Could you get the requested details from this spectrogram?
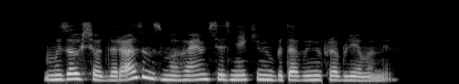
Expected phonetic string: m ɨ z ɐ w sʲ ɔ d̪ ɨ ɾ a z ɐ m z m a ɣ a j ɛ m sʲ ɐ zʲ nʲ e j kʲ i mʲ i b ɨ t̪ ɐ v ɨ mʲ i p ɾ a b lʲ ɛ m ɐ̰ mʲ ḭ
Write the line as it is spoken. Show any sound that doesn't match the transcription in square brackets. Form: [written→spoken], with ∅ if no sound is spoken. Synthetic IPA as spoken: m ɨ z [ɐ→a] w sʲ ɔ d̪ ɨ ɾ a z ɐ m z m a ɣ a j ɛ m sʲ ɐ zʲ nʲ e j kʲ i mʲ i b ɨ t̪ [ɐ→a] v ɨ mʲ i p ɾ a b lʲ ɛ m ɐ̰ mʲ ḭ

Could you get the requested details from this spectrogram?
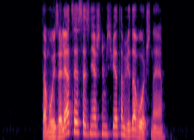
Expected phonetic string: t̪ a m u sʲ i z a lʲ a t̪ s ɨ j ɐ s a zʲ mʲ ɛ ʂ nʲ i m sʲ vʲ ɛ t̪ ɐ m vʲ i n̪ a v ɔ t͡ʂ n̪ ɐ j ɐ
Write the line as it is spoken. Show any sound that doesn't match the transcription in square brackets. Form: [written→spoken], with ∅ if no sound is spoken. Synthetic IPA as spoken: t̪ a m u [sʲ→∅] i z a lʲ a t̪ s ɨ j ɐ s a zʲ [mʲ→nʲ] ɛ ʂ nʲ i m sʲ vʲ ɛ t̪ ɐ m vʲ i [n̪→d̪] a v ɔ t͡ʂ n̪ ɐ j ɐ

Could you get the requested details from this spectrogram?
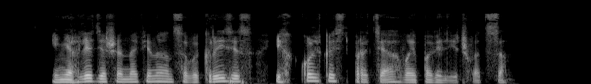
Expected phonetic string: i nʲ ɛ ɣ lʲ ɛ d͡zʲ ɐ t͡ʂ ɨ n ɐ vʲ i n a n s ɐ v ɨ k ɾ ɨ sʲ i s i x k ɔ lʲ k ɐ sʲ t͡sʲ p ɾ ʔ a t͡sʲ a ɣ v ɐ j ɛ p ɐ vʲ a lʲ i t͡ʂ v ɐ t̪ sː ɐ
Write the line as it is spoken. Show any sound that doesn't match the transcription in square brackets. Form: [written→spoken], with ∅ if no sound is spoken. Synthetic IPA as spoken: i nʲ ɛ ɣ lʲ ɛ d͡zʲ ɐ t͡ʂ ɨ n ɐ [vʲ→fʲ] i n a n s ɐ v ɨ k ɾ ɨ [sʲ→zʲ] i s i x k ɔ lʲ k ɐ sʲ t͡sʲ p ɾ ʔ a t͡sʲ a ɣ v ɐ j ɛ p ɐ vʲ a lʲ i t͡ʂ v ɐ t̪ sː ɐ

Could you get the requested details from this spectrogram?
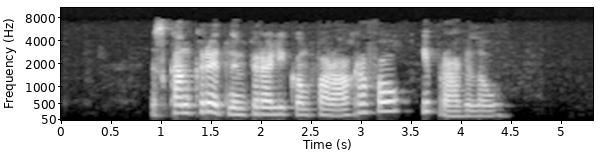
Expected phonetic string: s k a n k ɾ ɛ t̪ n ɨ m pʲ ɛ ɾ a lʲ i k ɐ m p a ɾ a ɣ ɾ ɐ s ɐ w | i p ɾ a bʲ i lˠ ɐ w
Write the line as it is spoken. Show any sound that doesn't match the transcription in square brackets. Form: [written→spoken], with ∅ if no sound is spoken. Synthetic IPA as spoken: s k a n k ɾ ɛ t̪ n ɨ m pʲ ɛ ɾ a lʲ i k ɐ m p a ɾ a ɣ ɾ ɐ [s→f] ɐ w | i p ɾ a [bʲ→vʲ] i lˠ ɐ w

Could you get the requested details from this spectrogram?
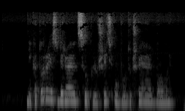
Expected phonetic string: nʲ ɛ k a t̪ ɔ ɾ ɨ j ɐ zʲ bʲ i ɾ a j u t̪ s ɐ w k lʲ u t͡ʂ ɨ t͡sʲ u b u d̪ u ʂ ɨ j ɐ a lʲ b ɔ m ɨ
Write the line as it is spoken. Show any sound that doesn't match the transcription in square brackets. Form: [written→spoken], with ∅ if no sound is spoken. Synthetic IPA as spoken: nʲ ɛ k a t̪ ɔ ɾ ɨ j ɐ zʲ bʲ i ɾ a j u t̪ [s→sː] ɐ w k lʲ u t͡ʂ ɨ t͡sʲ u b u d̪ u [ʂ→t͡ʂ] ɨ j ɐ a lʲ b ɔ m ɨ

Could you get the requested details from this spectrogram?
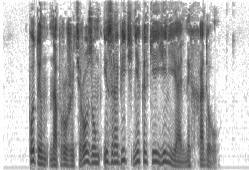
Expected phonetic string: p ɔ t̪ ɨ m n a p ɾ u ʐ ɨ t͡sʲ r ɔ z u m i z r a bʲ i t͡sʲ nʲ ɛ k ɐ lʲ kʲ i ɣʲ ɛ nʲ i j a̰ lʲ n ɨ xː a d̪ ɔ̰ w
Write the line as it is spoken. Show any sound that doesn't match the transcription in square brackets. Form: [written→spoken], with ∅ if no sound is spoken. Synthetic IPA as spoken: p ɔ t̪ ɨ m n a p ɾ u ʐ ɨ t͡sʲ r ɔ z u m i z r a bʲ i t͡sʲ nʲ ɛ k ɐ lʲ kʲ i ɣʲ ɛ nʲ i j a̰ lʲ n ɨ xː a d̪ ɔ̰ w

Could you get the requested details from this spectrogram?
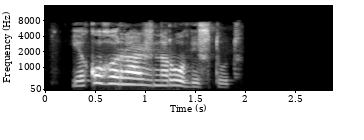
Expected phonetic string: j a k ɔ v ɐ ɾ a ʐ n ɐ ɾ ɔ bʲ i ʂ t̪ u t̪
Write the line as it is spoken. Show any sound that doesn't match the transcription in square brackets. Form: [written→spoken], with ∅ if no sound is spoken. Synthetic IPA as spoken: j a k ɔ [v→ɣ] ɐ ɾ a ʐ n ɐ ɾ ɔ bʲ i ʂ t̪ u t̪

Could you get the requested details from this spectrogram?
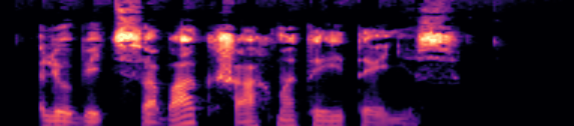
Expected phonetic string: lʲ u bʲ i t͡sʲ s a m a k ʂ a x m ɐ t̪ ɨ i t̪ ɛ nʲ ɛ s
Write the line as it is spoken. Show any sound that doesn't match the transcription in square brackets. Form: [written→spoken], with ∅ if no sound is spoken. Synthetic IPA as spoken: lʲ u bʲ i t͡sʲ s a [m→b] a k ʂ a x m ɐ t̪ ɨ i t̪ ɛ nʲ [ɛ→i] s

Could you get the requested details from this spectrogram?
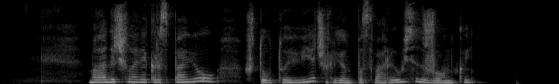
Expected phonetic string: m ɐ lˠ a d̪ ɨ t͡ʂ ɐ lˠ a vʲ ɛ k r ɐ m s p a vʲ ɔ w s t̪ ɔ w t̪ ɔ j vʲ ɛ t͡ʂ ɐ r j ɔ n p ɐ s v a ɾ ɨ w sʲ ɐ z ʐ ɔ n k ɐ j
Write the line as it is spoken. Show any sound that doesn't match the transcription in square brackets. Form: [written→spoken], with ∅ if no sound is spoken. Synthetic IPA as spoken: m ɐ lˠ a d̪ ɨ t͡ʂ ɐ lˠ a vʲ ɛ k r ɐ [m→∅] s p a vʲ ɔ w [s→ʂ] t̪ ɔ w t̪ ɔ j vʲ ɛ t͡ʂ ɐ r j ɔ n p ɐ s v a ɾ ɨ w sʲ ɐ z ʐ ɔ n k ɐ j

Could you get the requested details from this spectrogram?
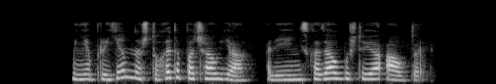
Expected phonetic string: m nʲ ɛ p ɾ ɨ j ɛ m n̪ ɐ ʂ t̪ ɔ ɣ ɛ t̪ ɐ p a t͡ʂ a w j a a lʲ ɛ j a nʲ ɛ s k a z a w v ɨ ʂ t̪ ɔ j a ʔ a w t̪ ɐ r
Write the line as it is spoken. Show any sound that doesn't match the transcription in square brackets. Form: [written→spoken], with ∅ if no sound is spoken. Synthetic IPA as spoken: m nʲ ɛ p ɾ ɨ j ɛ m n̪ ɐ ʂ t̪ ɔ ɣ ɛ t̪ ɐ p a t͡ʂ a w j a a lʲ ɛ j a nʲ ɛ s k a z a w [v→b] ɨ ʂ t̪ ɔ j a ʔ a w t̪ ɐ r

